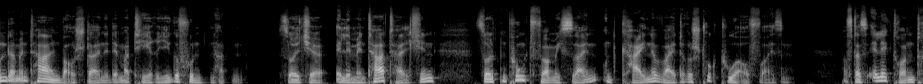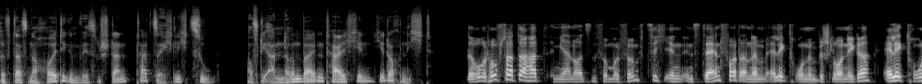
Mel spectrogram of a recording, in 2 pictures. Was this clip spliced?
no; 0 cuts

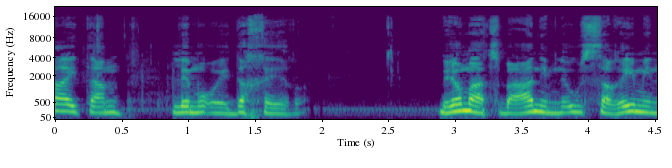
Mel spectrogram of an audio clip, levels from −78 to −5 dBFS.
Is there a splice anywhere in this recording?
no; 0 cuts

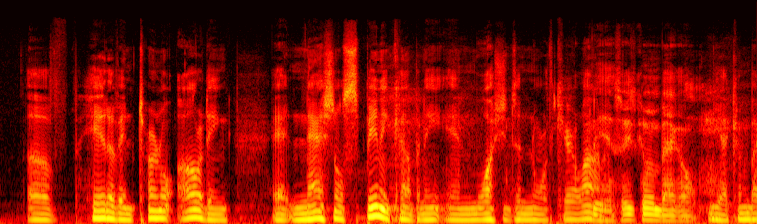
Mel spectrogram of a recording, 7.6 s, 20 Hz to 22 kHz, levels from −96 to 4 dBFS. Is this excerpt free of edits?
yes; 0 cuts

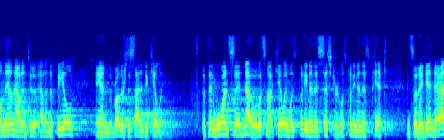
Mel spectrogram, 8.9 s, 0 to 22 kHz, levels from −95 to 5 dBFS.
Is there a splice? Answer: no; 0 cuts

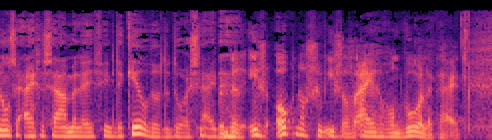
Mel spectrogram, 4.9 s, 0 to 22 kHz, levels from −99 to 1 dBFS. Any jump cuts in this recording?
yes; 2 cuts; at 1.1 s, 2.2 s

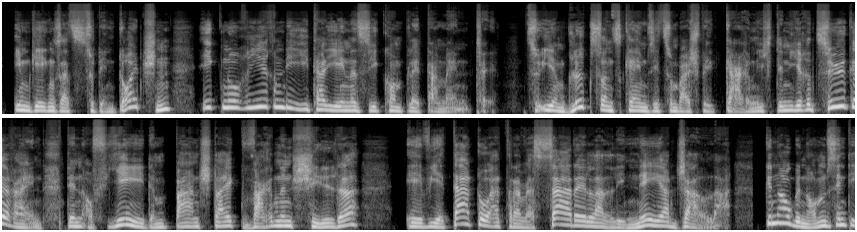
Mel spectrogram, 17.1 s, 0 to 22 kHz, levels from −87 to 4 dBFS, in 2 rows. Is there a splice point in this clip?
yes; 1 cut; at 16.0 s

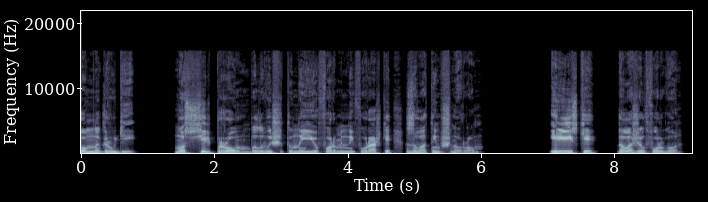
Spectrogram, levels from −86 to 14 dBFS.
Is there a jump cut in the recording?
no; 0 cuts

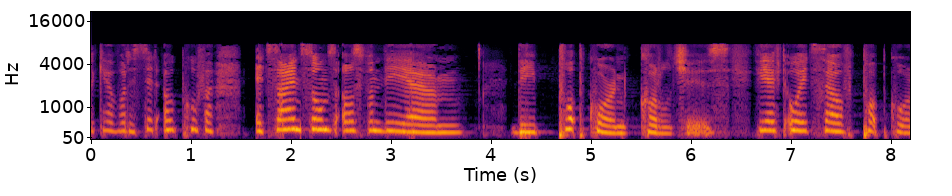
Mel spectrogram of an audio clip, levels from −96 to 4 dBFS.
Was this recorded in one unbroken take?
no; 1 cut; at 1.5 s

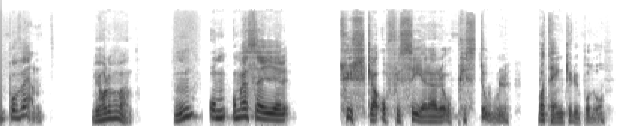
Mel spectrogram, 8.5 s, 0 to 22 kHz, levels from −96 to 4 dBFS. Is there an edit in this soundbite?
yes; 1 cut; at 2.7 s

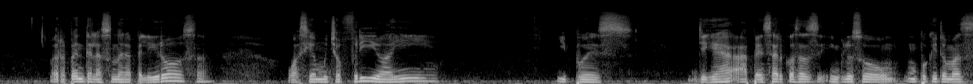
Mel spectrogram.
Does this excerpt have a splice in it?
no; 0 cuts

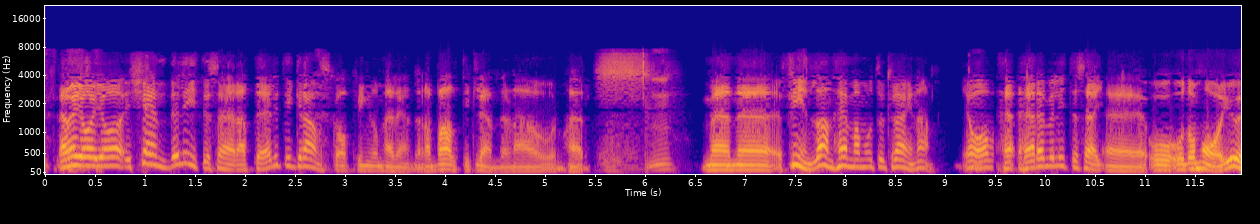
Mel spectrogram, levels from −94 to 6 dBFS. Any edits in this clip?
yes; 2 cuts; at 9.4 s, 10.5 s

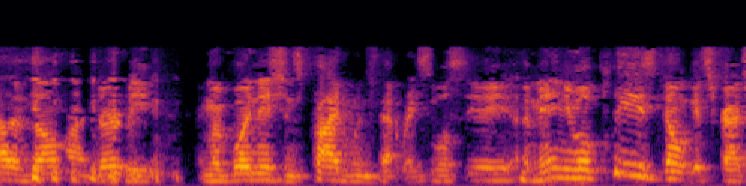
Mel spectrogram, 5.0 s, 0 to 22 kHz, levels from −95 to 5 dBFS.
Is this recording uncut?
no; 2 cuts; at 1.2 s, 2.9 s

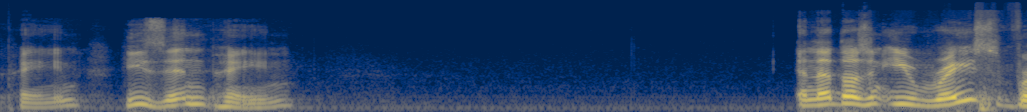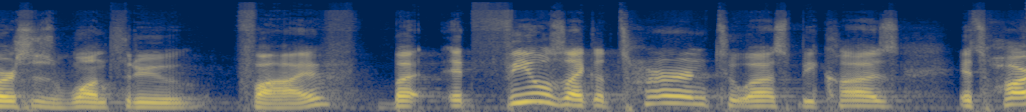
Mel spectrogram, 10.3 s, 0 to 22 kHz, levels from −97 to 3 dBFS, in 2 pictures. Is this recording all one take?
no; 1 cut; at 7.0 s

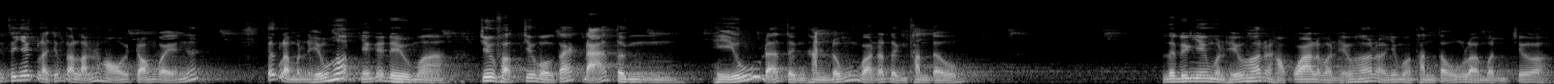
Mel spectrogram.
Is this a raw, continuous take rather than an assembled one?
no; 1 cut; at 7.0 s

